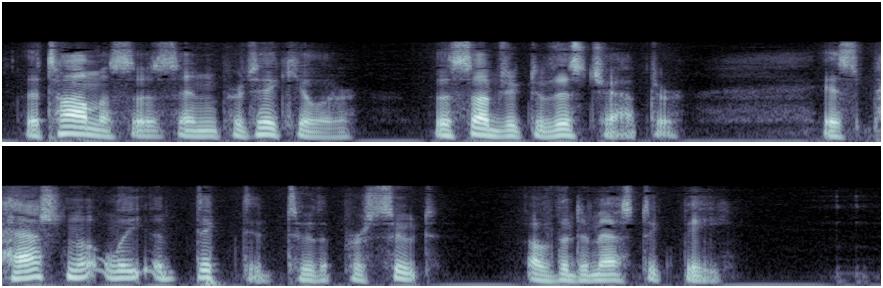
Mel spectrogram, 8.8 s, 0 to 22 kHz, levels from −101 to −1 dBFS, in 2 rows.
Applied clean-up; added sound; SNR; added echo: none; none; none; none.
